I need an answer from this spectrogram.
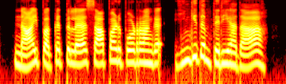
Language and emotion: Tamil, disgusted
